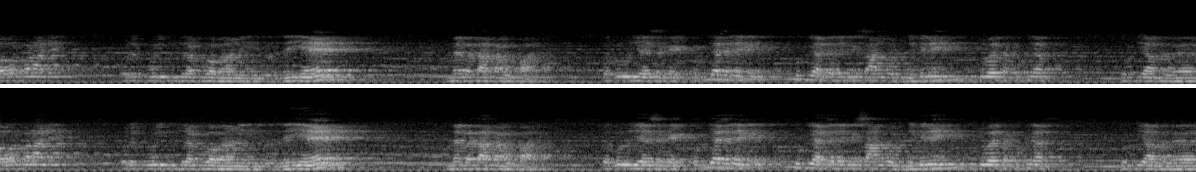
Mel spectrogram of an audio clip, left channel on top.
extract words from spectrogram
और बना ले। बोले कोई दूसरा कुआ बनाने की जरूरत नहीं है, मैं बताता हूँ उपाय। तो गुरु जी ऐसे कहे कुटिया चले गए, कुटिया चले गए, शाम को निकले सुबह तक कुटिया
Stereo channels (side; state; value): left; quieter; 3.5 dB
